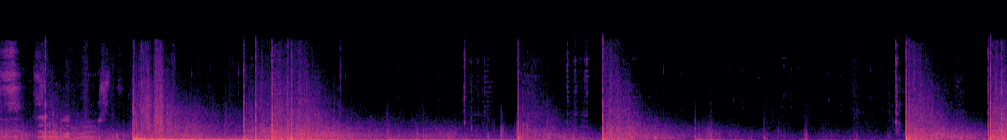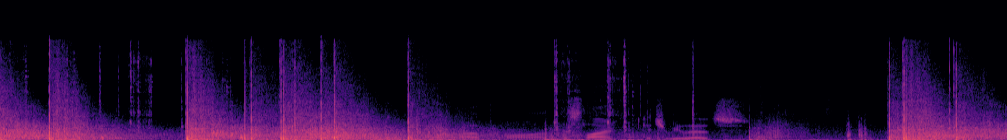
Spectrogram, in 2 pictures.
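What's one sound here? Rifle shots crack nearby and echo away.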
